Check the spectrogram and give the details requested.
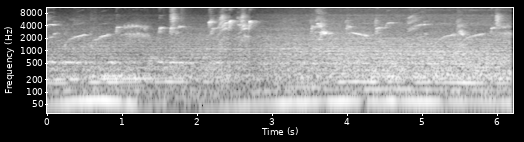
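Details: Several European goldfinches and goldfinch-canary hybrids (two goldfinches, two small hybrids) twitter together in quick, liquid chirps and rising slurred notes over a steady low hum; one goldfinch sings at length, possibly the lower one in the breeding cage.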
